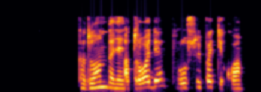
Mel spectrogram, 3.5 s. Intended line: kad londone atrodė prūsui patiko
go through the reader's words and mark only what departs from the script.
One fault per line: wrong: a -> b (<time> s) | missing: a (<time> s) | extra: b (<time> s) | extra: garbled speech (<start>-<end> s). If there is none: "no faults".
no faults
